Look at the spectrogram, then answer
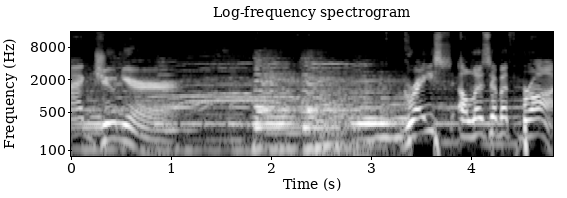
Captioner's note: attendees cheering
